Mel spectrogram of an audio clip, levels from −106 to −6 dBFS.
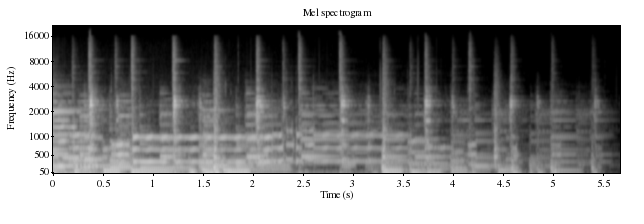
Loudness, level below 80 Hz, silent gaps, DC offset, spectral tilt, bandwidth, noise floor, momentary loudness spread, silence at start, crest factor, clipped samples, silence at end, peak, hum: -33 LUFS; -40 dBFS; none; under 0.1%; -6 dB/octave; 16 kHz; -52 dBFS; 18 LU; 0 s; 18 dB; under 0.1%; 0.2 s; -14 dBFS; none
